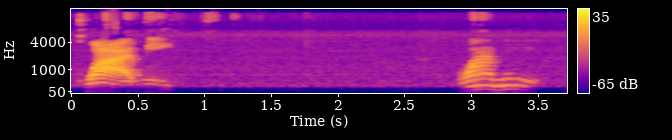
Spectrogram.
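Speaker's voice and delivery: irritated, annoyed, irked. Telling Frank how they feel about the situation, irritated. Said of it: "I'm irritated".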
